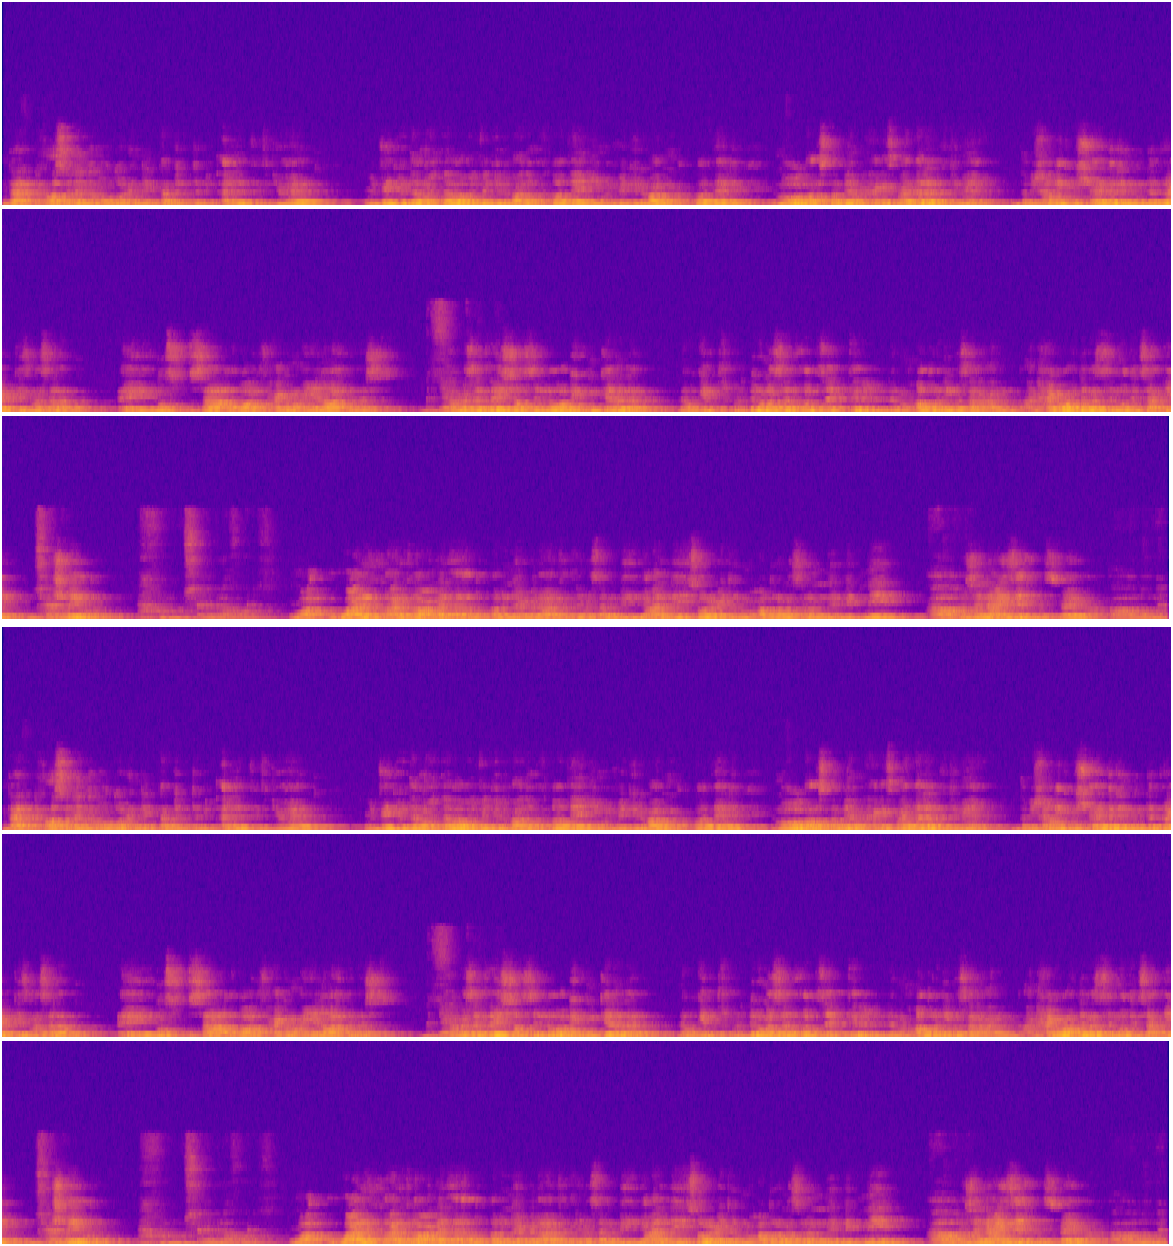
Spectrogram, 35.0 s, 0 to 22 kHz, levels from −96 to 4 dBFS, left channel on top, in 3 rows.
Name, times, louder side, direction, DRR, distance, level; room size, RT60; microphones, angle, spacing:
voice 1, 0.0-3.1 3.6-7.4 7.7-12.4 12.8-15.5 16.1-18.1 18.4-23.5 23.8-24.3 26.2-32.4 33.1-34.3, left 1 dB, 45° right, -7 dB, 0.8 m, -22 dB
voice 2, 10.3-10.6 15.8-16.7 23.6-24.3 24.7-26.3 32.6-33.4 34.2-35.0, equal, 30° left, -8 dB, 1.0 m, -31 dB
2.6 x 2.1 x 2.7 m, 1.0 s
head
